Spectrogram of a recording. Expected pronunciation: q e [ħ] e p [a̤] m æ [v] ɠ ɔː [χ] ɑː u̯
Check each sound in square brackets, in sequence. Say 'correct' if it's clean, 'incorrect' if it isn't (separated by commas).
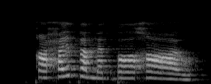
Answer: correct, incorrect, incorrect, correct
